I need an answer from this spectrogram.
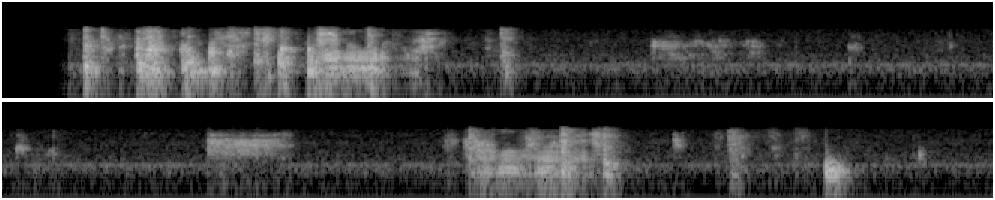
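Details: Lurcher collie cross dog playing with a rope, giving bursts of whiny, yipping play noises with brief grumbles, loud clusters at the start and near ten seconds, separated by quieter pauses and a steady low hum.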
